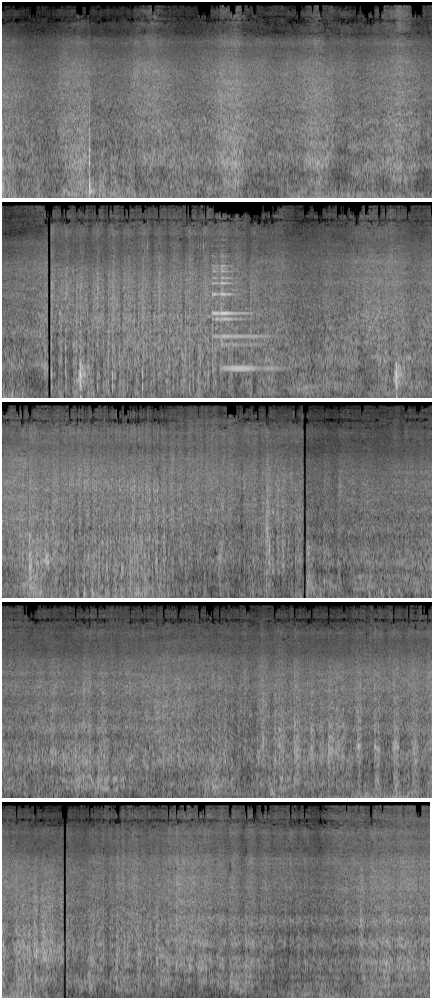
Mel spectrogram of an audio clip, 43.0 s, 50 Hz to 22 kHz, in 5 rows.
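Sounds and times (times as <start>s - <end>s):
pressure washer spraying: 16.4s - 42.9s.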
